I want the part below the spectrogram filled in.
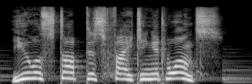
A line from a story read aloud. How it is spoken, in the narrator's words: Valera snapped to her mages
